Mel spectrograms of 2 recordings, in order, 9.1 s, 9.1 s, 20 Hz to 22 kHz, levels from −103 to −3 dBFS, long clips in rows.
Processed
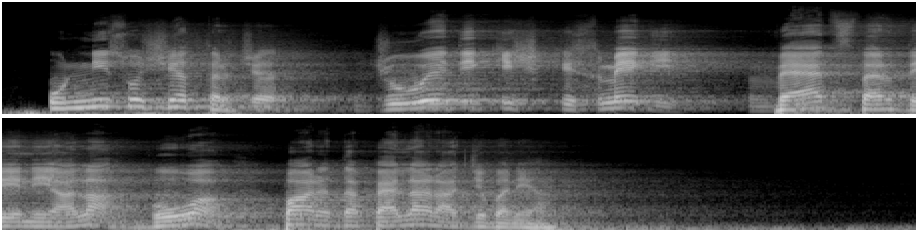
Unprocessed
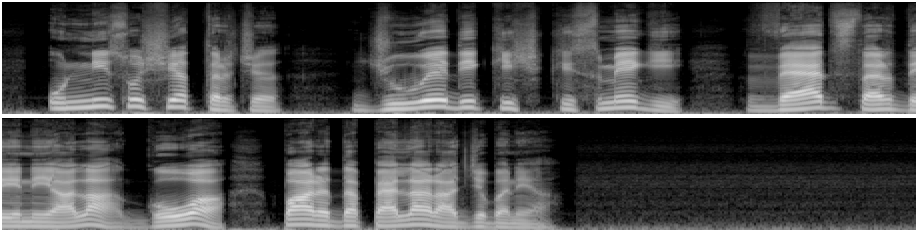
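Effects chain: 1.22–3.86 HPF 390 Hz 12 dB/oct; low-pass opened by the level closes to 2000 Hz, open at -16 dBFS; compressor 20:1, threshold -33 dBFS, peak gain reduction 21 dB; plate-style reverb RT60 3.6 s, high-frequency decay 0.9×, DRR 8 dB; three-band expander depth 70%; gain +5.5 dB

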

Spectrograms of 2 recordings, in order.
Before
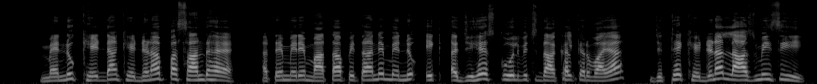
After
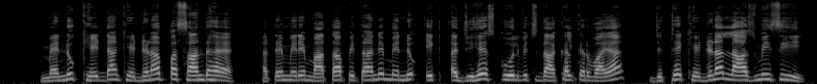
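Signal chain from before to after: fifteen-band EQ 1000 Hz -6 dB, 2500 Hz -11 dB, 6300 Hz +7 dB, 16000 Hz +9 dB; gain +4 dB

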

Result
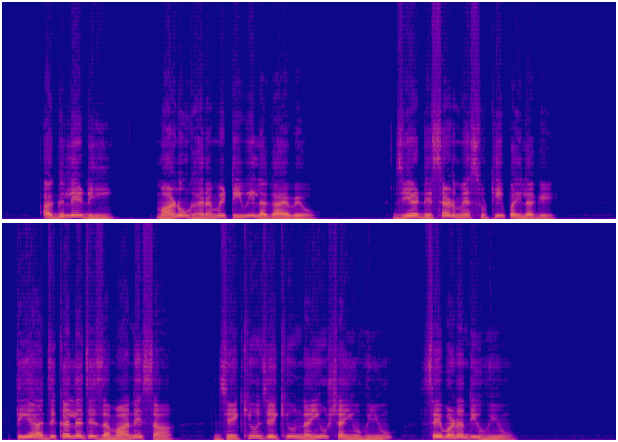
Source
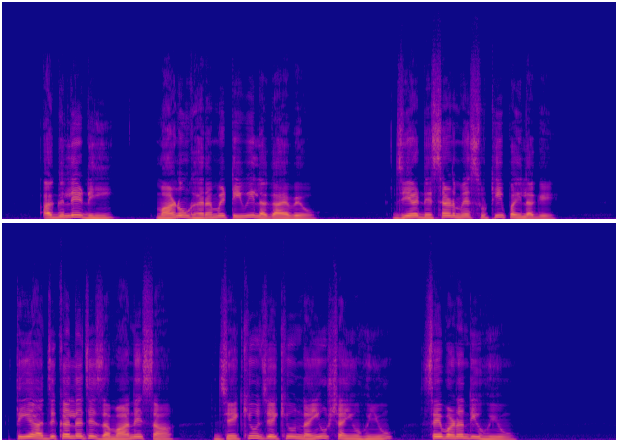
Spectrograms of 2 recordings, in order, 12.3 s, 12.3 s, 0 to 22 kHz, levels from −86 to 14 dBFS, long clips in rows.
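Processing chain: median filter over 3 samples; comb 2.3 ms, depth 39%

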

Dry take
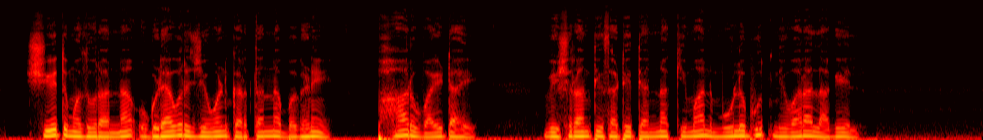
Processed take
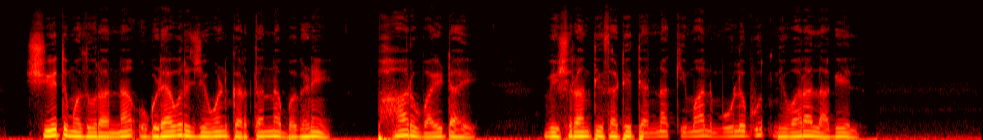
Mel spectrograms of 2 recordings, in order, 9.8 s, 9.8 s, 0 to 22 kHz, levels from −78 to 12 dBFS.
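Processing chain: 6.44–7.79 HPF 250 Hz 12 dB/oct; speakerphone echo 80 ms, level -28 dB; gain +4 dB

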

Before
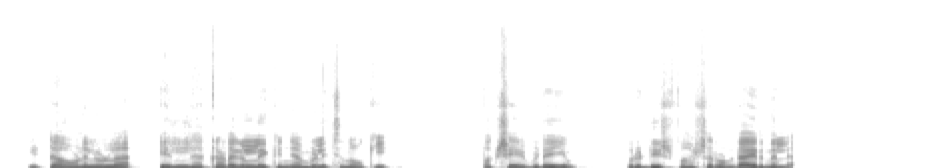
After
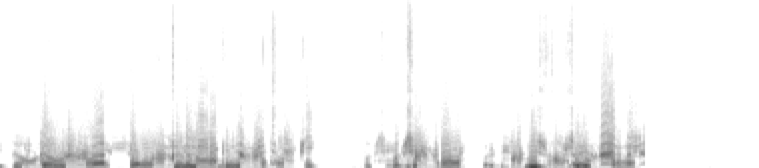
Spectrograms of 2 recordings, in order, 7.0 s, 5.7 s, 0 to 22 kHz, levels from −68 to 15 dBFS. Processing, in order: band shelf 5800 Hz -15.5 dB; reverse echo 0.255 s -14.5 dB; overloaded stage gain 29 dB; varispeed +23%; stepped high-pass 6.1 Hz 340–2300 Hz; gain +6 dB

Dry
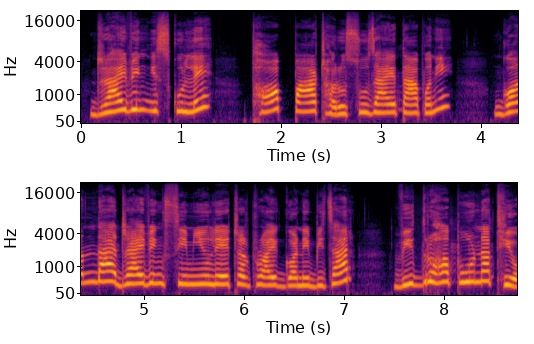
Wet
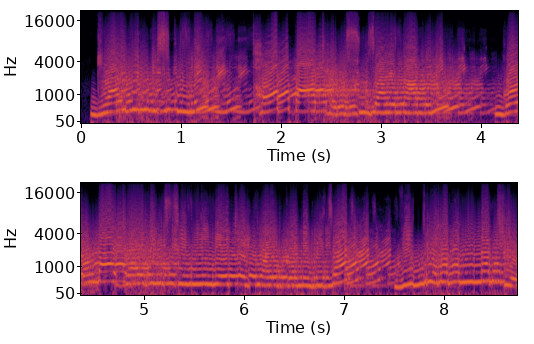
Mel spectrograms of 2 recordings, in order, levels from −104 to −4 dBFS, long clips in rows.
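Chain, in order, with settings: echo with dull and thin repeats by turns 0.11 s, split 1200 Hz, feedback 65%, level -6 dB; tube stage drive 38 dB, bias 0.6; dynamic EQ 1700 Hz, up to +5 dB, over -51 dBFS, Q 0.76; Doppler distortion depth 0.11 ms; gain -2.5 dB

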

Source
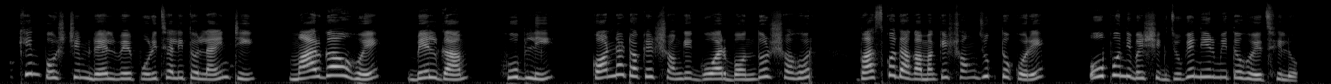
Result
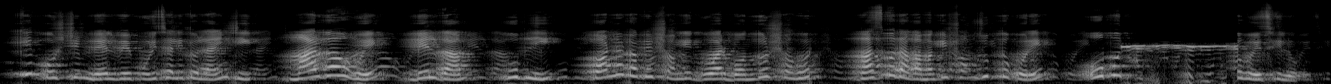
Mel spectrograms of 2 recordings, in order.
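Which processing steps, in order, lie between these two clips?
spectral swells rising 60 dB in 0.38 s; echo 0.494 s -19 dB; 11.21–12.38 inverted band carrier 2600 Hz; reverb RT60 0.35 s, pre-delay 82 ms, DRR 12.5 dB

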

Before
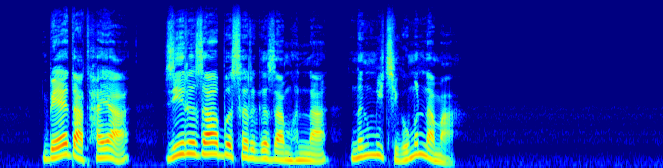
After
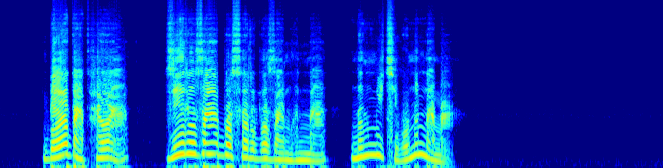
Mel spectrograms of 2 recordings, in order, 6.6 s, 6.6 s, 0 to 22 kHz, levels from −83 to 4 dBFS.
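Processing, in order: minimum comb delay 0.67 ms; low shelf 240 Hz -7 dB; in parallel at -6 dB: crossover distortion -42 dBFS; on the sum: gain -4 dB

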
